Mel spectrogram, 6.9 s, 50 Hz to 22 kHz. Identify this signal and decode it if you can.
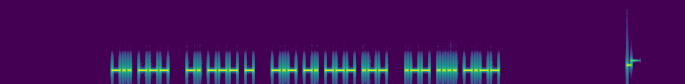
Morse code, heard as a keyed tone, about 44 wpm, 700 Hz. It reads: DO NOT KNOW WHY
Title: Sets of 4 Words 45wpm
